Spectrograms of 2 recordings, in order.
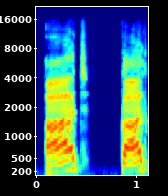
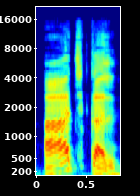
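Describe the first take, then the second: First: काल with a long aa, as a misreading; wrong long vowel. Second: कल with a short a after आज; correct short vowel. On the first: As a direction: stretch the second word काल to aa. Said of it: "थोड़ी होगा". (काल में गलत लंबा आ) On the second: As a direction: slowly read आज कल, short vowel in कल. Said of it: "इस तरीके से". (कल में छोटा अ, धीरे) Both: Shown as a demonstration.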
